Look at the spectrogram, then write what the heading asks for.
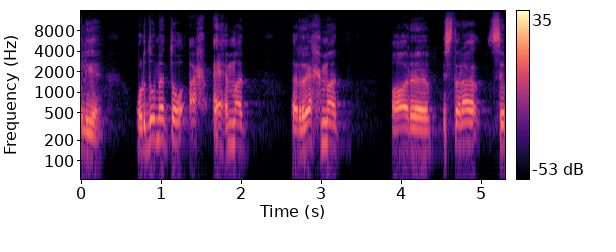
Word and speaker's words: احمد: کہہ رہے ہیں کہ احمد نام درست تلفظ اردو اور عربی میں کیا ہے؟ عربی میں تو احمد ہے، اردو میں بھی احمد ہے، احمد بھی ٹھیک ہے، اردو میں احمد بھی ٹھیک ہے.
